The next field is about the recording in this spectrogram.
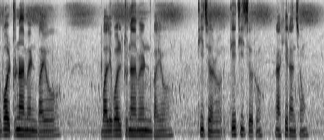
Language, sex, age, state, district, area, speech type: Nepali, male, 18-30, West Bengal, Kalimpong, rural, spontaneous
